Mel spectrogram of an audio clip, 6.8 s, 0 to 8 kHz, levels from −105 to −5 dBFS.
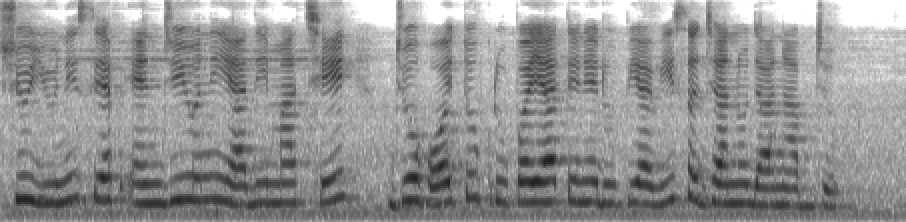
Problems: constant background noise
